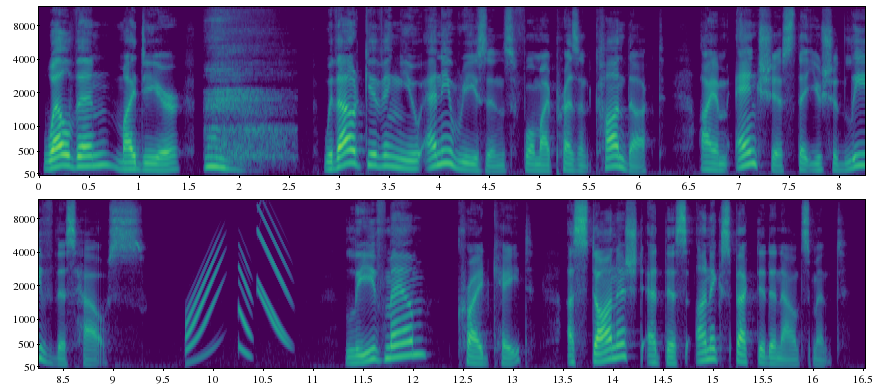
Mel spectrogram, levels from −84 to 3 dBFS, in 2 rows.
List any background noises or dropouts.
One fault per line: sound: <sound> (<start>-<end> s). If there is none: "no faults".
sound: sigh (1.6-2.6 s)
sound: chirp (9.7-10.8 s)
